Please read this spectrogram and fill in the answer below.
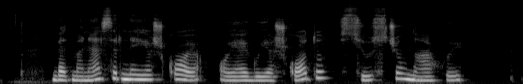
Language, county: Lithuanian, Klaipėda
